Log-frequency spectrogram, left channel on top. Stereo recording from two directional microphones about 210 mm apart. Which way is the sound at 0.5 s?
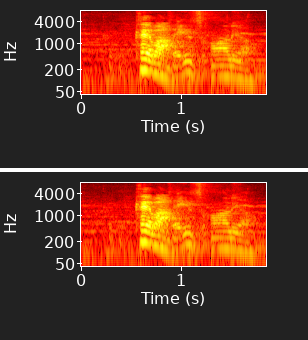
5° left (ahead or behind).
